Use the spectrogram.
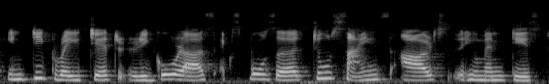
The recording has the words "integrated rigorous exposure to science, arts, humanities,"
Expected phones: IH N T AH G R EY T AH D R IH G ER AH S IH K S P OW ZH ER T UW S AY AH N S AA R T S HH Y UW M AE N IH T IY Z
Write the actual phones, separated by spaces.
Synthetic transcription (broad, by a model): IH N T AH G R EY T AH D R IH G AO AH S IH K S P OW Z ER T UW S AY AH N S AA R T S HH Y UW M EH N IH T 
